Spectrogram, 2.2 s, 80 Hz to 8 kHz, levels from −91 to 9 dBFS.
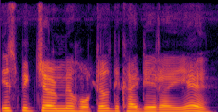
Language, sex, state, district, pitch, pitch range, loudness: Hindi, male, Arunachal Pradesh, Lower Dibang Valley, 175 Hz, 155-185 Hz, -16 LUFS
